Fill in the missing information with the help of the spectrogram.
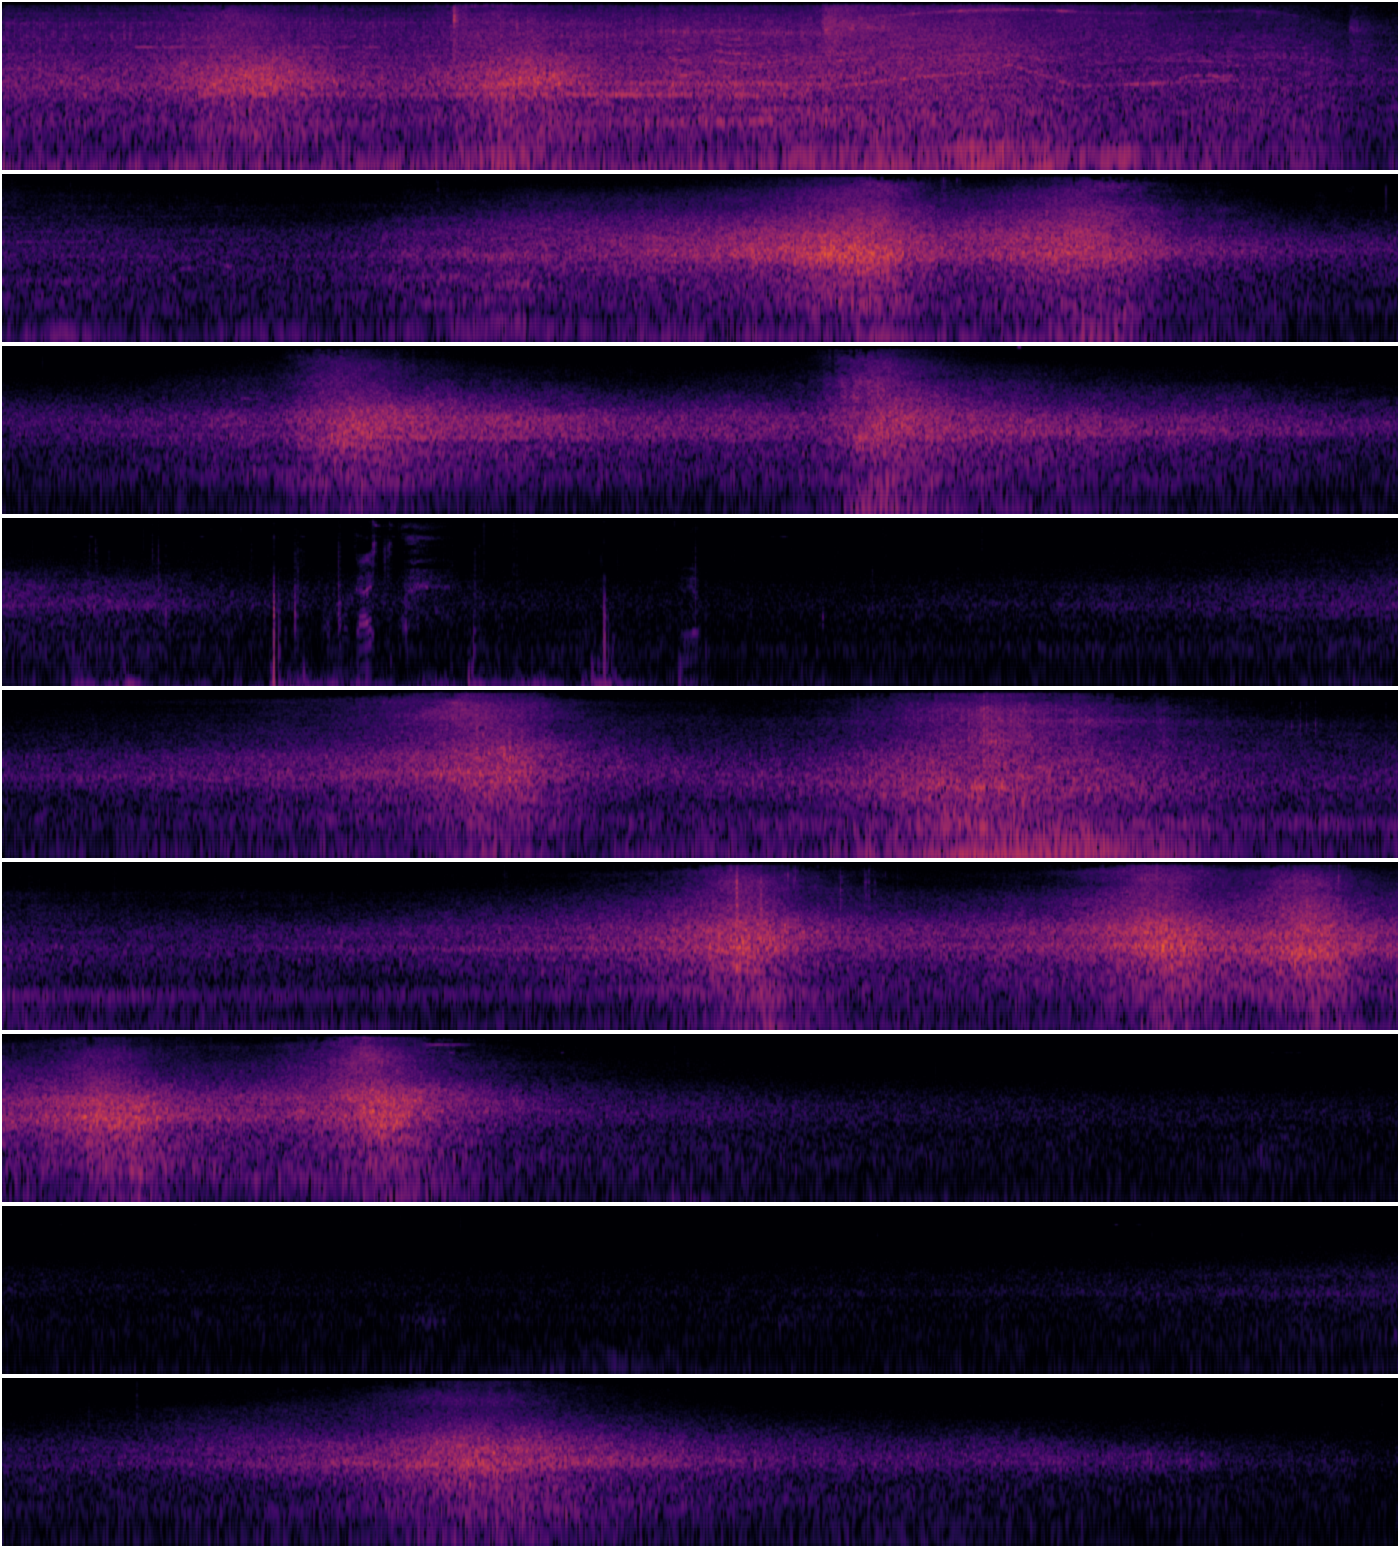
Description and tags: This is a raw recording of car bys in London, UK. It'll need an edit and clean up for use.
